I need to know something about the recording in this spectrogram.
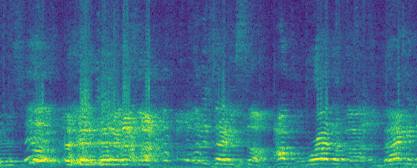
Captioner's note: all laughing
